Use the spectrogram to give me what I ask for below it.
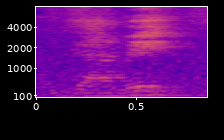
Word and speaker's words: Yahvé: Usted sabe que el nombre de Dios el judío no lo pronuncia. El nombre correcto es Yahvé.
